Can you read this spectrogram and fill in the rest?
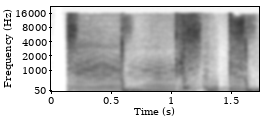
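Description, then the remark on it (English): A loud, bright bell rings out, its tone sustained and shimmering, with a few fresh strikes adding accents over a couple of seconds; no one talks. “Hey, there's the bell.”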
